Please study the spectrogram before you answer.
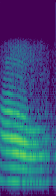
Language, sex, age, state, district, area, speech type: Odia, female, 45-60, Odisha, Angul, rural, conversation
